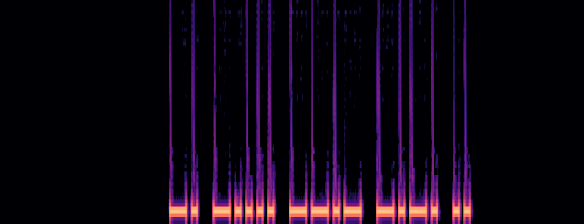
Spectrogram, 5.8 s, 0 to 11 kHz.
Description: Morse code, heard as a keyed tone, about 21 wpm, 700 Hz. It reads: N6QCI
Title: USA Call Signs - 5 Characters - 22wpm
